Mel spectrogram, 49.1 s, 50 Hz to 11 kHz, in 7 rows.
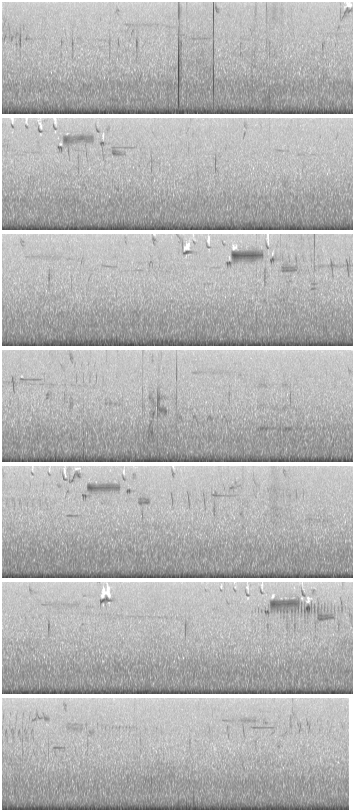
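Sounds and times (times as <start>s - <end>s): low outdoor rumble: 0.0s - 37.4s
songbird chirps: 0.0s - 49.0s.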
